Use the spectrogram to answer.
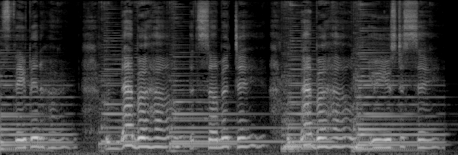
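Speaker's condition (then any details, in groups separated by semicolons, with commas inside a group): No condition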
